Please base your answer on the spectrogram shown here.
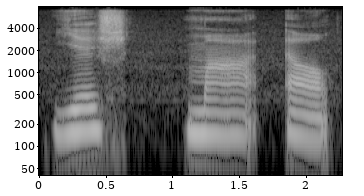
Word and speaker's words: Ishmael: you also see that one pronunciation is yes mael and you see the yish ma separated from the L and that is the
